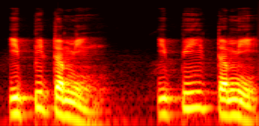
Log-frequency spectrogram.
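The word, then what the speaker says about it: epitome: अगला वर्ड है इपिटमी एपिटोम नहीं पढ़ेंगे इसको। इपिटमी ये फोनेटिक प्रोनाउंसिएशन दिया हुआ है।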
